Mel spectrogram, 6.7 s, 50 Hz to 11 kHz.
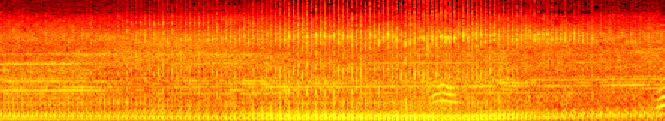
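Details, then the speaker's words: Invacar three-wheeler, revived after 14 years in a field and run on axle stands. It ticks over at idle with slow, uneven chuffing, about 220 beats a minute, and sounds like one cylinder because the exhaust is blowing. Finding: exhaust leak. "it sounds like one cylinder but that's because once a little blowing on the exhaust"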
